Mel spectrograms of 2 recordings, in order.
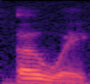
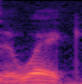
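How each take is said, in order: First: The stress is on the first syllable. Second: The stress is on the second syllable. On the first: The speaker calls it wrong. "reverse the stress and turn it into strung weak" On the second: The speaker calls it right. "Instead of"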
